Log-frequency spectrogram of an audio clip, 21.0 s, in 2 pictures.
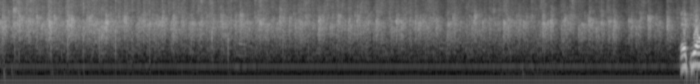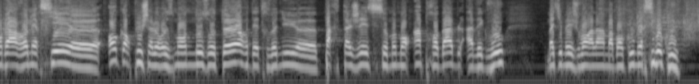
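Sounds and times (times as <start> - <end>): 
audience applause: 0.0 - 12.0, 19.5 - 20.9
speech: 10.2 - 20.8.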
